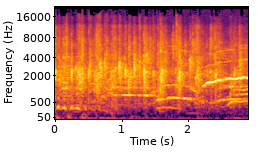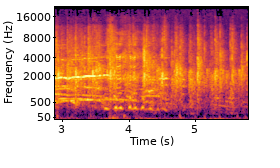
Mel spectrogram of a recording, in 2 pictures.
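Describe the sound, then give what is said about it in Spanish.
Audience applause at the close of a session of an educational gathering, honouring a sign-language interpreter: steady clapping throughout, with voices rising above it. “Un aplauso.”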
